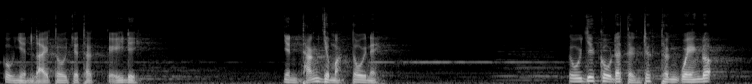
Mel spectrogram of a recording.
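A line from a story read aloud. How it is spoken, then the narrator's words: Furious man's gritted voice. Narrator (Vietnamese): Người đàn ông đó tự nhiên đùng đùng nổi giận, gằn giọng nói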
